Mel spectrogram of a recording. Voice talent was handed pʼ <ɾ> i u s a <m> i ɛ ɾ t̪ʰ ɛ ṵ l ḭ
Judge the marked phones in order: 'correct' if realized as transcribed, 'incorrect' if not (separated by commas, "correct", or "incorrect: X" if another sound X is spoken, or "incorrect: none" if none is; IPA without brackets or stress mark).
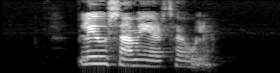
incorrect: l, correct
